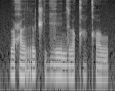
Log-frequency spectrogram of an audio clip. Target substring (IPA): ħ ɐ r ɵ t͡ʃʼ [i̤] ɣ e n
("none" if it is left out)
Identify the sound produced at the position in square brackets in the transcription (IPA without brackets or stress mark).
i̤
